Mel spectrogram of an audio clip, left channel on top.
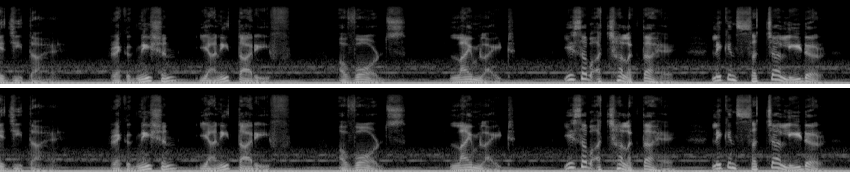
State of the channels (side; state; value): both; normal; correlation 0.42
